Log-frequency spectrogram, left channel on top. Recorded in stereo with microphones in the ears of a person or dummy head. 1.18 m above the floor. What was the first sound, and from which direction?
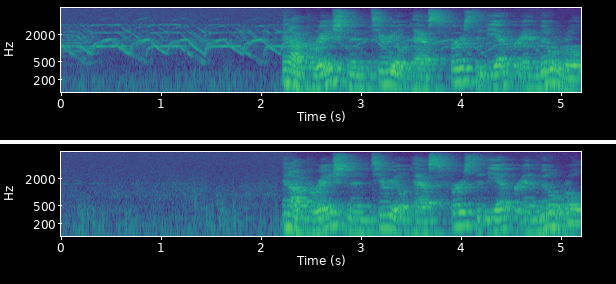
A man speaking, 50° left (ahead or behind).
